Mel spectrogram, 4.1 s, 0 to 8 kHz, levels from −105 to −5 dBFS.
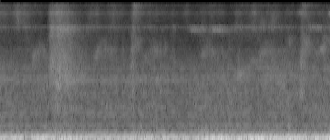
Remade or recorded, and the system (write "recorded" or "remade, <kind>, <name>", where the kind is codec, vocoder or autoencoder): remade, vocoder, Vocos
